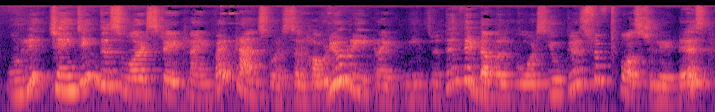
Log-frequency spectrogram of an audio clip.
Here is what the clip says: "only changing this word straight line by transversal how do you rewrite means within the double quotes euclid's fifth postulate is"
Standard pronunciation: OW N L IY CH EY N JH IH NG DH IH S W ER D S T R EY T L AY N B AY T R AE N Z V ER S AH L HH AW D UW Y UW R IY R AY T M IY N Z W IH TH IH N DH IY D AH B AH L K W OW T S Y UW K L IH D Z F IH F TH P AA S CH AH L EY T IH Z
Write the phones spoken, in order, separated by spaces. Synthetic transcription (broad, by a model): OW N L IY CH EY N JH IH NG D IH S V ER D S T R EY T L AY N B AY T R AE N S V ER S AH L HH AW D UW Y UW R IY R AY T M IY N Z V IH T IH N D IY D AH B AH L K OW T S Y UW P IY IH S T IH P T P AA S CH AH L EY T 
